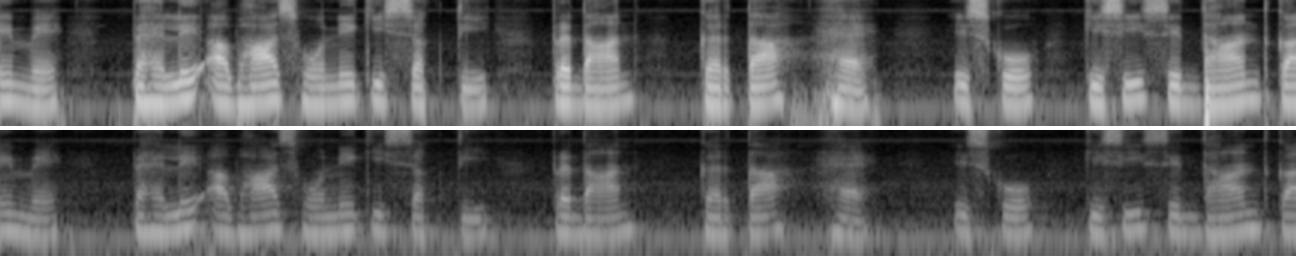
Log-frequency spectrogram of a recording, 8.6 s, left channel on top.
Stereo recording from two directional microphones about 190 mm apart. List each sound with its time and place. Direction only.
0.2 s speech: 40° left (ahead or behind)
